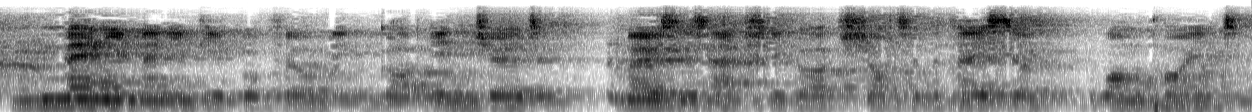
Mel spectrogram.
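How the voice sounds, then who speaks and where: A man's voice: mid-range voice, level tone, unhurried, a little hiss or hum. A man who grew up in Uganda, a filmmaker answering questions on stage, earnest and explaining at length. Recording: echoey hall from far off, dull lo-fi.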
